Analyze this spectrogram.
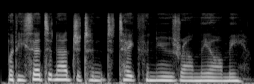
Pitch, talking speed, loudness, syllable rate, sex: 185 Hz, 285 wpm, -17 LUFS, 6.3 syllables/s, female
